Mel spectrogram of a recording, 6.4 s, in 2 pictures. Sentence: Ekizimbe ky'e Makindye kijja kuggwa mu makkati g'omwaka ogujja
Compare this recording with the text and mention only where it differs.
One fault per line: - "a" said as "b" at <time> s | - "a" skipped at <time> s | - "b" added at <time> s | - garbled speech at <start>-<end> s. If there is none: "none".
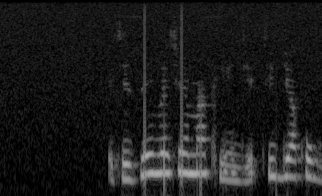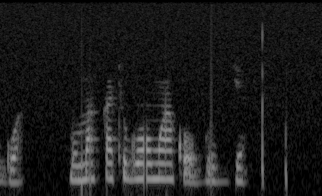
none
